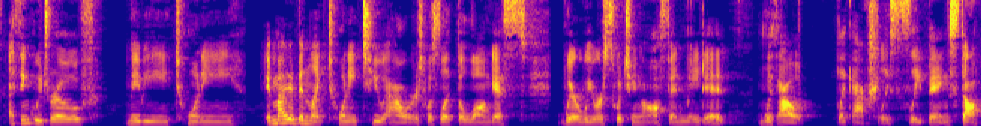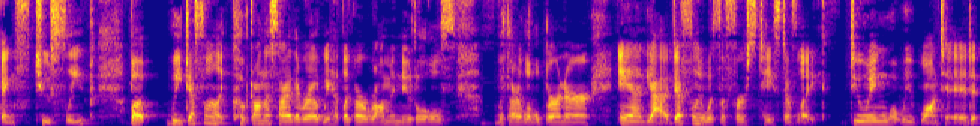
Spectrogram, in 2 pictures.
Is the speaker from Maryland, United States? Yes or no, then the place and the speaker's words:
no; Florida, United States; also born or lived in Orange County, California; we're from Florida and so we have beaches here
